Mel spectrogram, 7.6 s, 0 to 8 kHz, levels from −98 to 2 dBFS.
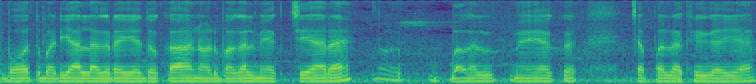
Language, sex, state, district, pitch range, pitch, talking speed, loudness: Hindi, male, Bihar, West Champaran, 105-115 Hz, 105 Hz, 150 wpm, -16 LUFS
